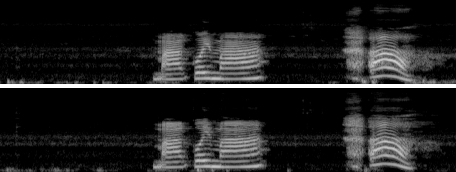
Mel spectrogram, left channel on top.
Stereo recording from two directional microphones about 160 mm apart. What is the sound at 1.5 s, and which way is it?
Speech, 10° right (ahead or behind).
